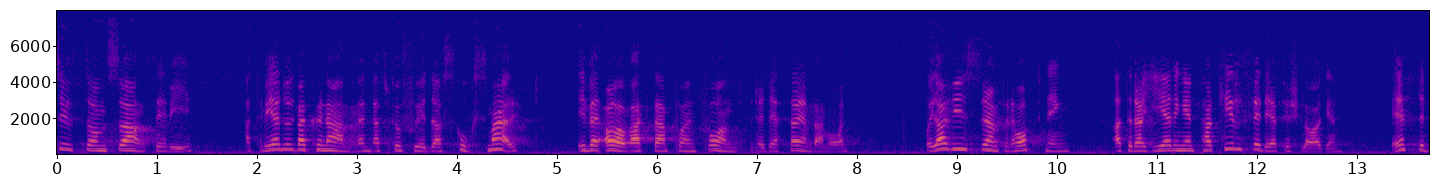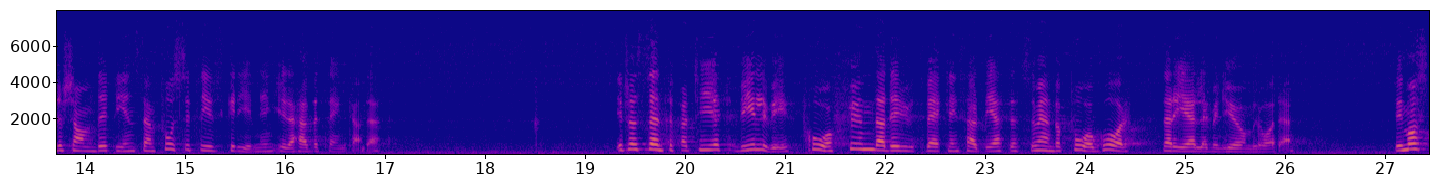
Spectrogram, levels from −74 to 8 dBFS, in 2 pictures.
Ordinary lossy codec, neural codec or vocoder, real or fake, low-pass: none; codec, 16 kHz, 0.8 kbps, ZipCodec; fake; none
